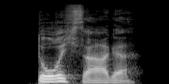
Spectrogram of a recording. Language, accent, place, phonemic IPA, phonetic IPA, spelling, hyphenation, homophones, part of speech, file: German, Germany, Berlin, /ˈdʊɐ̯çˌsaːɡɛ/, [ˈdʊʁçˌzaːɡə], Durchsage, Durch‧sa‧ge, durchsage, noun, De-Durchsage.ogg
- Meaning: An announcement over loudspeakers or on the radio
